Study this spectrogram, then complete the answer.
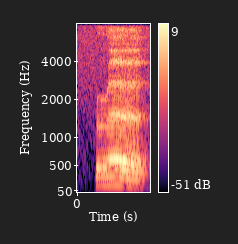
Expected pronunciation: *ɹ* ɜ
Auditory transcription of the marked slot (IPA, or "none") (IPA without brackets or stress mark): ɹ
